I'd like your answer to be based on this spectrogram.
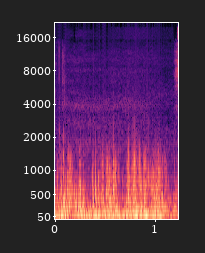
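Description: Strong wind buffets an outdoor microphone during garden planting, producing a continuous low rumble with gusty surges and no clear voices.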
